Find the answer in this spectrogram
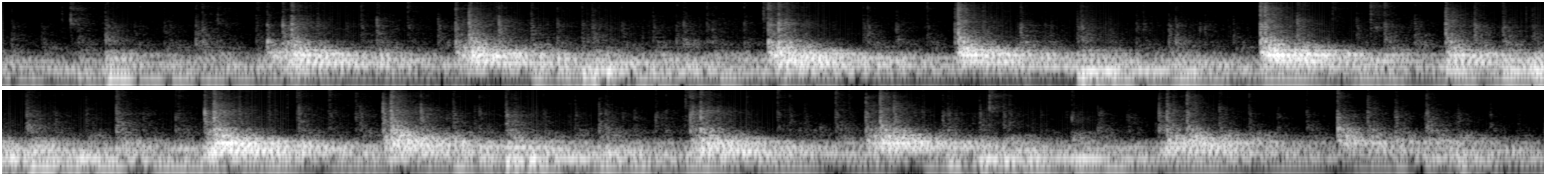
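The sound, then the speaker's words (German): Ten children beat drums at once, each drumming their own heartbeat rhythm, in a loose, overlapping rhythm with regular accented thumps and a busy patter of smaller hits between them, continuing steadily throughout. “Und was passiert, wenn zehn Kinder auf einmal ihre eigene Herzensmusik trommeln?”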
